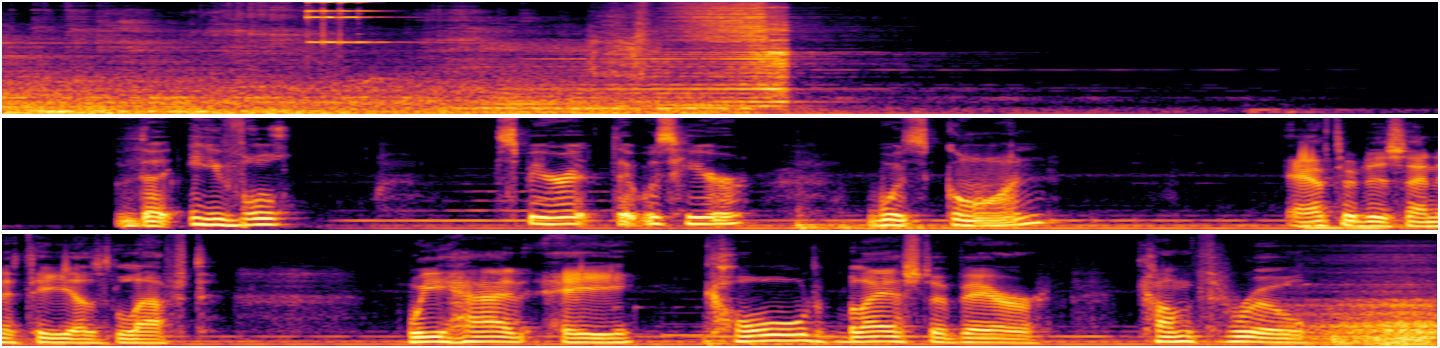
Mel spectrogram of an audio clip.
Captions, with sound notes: (Bell ringing) The evil spirit that was here was gone. After this entity has left, we had a cold blast of air come through.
